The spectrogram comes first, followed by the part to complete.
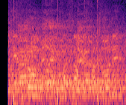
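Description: Basketballs bouncing on a gym floor, three bounces about two-thirds of a second apart, over voices talking.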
